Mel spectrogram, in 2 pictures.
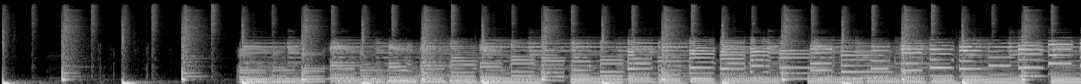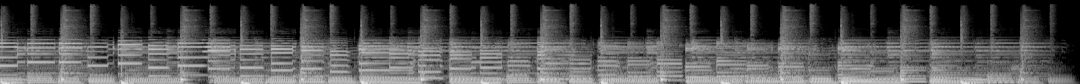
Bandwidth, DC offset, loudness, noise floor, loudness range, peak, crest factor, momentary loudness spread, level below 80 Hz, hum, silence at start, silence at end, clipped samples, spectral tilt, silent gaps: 18.5 kHz; under 0.1%; -15 LUFS; -36 dBFS; 3 LU; 0 dBFS; 14 dB; 8 LU; -22 dBFS; none; 0 s; 0.1 s; under 0.1%; -5.5 dB/octave; none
